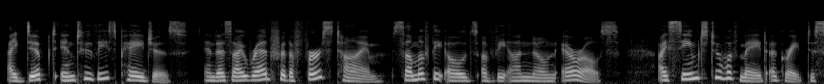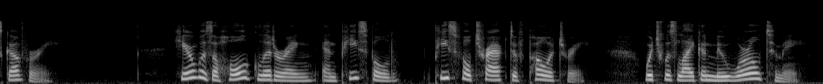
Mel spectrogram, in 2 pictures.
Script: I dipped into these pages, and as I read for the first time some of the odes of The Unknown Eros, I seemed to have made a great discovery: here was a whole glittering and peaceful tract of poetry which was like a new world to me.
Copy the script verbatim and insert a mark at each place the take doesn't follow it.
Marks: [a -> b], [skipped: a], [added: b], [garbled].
I dipped into these pages, and as I read for the first time some of the odes of The Unknown Eros, I seemed to have made a great discovery: here was a whole glittering and peaceful [added: peaceful] tract of poetry which was like a new world to me.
